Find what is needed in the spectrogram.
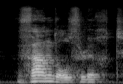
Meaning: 1. desertion 2. defection (from an opinion or organisation)
- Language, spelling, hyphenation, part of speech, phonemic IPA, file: Dutch, vaandelvlucht, vaan‧del‧vlucht, noun, /ˈvaːn.dəlˌvlʏxt/, Nl-vaandelvlucht.ogg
